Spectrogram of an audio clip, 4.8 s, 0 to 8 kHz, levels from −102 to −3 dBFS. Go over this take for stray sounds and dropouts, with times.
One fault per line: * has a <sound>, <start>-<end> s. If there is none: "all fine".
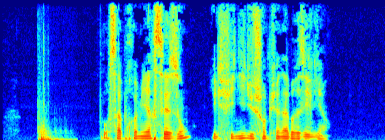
* has a thud, 0.5-1.0 s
